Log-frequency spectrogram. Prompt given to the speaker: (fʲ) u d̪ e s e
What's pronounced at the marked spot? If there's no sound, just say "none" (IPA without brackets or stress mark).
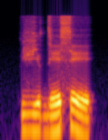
vʲ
